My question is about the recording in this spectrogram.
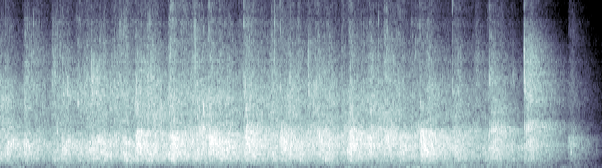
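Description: Audience applause in a hall, a steady patter of many hands clapping that fades away near the end.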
